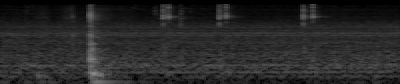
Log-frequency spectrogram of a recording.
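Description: A few faint computer mouse clicks over quiet room tone, with one louder click or knock about a second in.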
